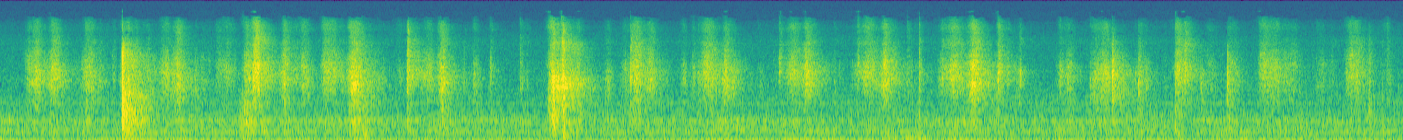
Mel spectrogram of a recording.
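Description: A young man breathes heavily and rhythmically close by.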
